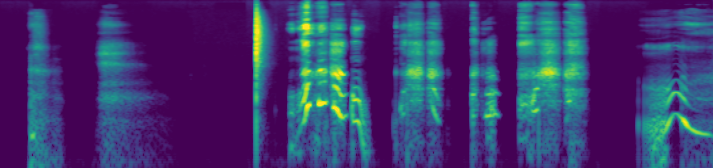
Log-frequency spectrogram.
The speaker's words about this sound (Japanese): 同じところを叩くと痛みが心地よい範囲を超えてしまうので位置をずらして叩いてあげてください。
